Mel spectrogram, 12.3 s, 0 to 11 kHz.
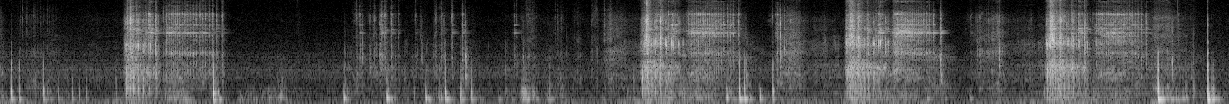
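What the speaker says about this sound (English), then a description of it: "when you pull the cord, look, this thing pulls this and it closes the choke flap" Starter cord on a Craftsman 32cc auto-choke straight-shaft weed trimmer pulled repeatedly, several sharp ratcheting zips in bursts with quiet clicks and handling noise between them, close by and without talk.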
